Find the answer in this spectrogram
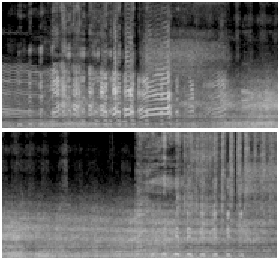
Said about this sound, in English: My helicopter! Wow!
